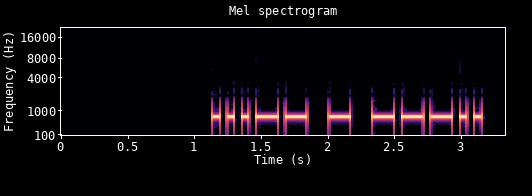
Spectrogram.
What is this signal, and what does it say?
Morse code, heard as a keyed tone, about 22 wpm, 700 Hz. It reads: 3T8
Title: Common Cut Numbers - 3-Digit 22wpm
